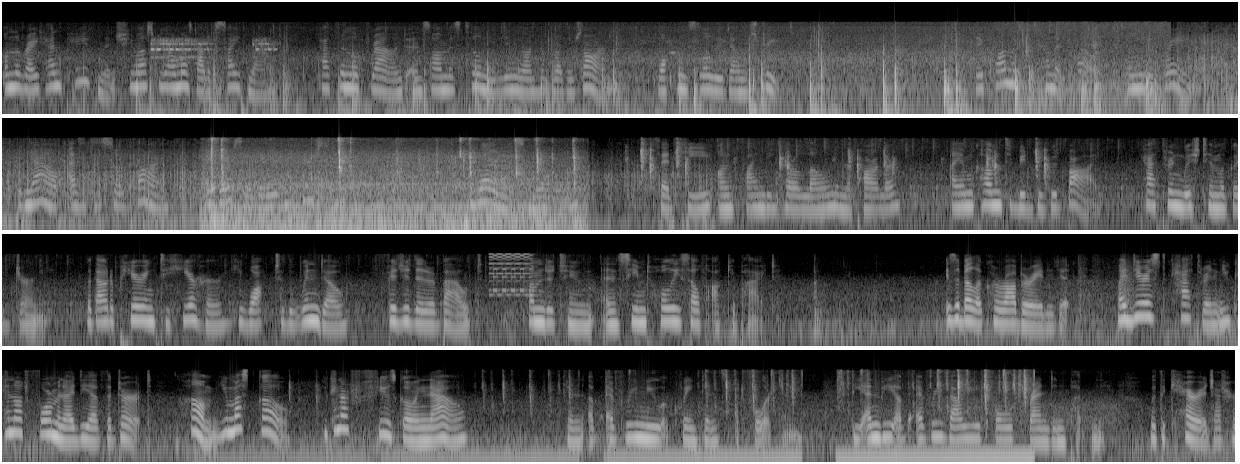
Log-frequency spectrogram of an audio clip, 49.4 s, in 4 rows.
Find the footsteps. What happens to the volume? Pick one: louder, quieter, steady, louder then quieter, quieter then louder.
louder.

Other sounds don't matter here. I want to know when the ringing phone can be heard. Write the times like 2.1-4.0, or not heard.
1.4-2.8, 29.6-30.2, 35.5-36.1.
